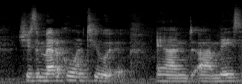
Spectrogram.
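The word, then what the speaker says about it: Myss: She's a medical intuitive, and Mace is spelled M-Y-S-S.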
